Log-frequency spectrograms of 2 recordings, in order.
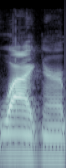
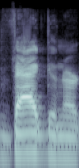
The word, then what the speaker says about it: Wagner: that the wagner group it looks like wagner but it's pronounced vagner group which is very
